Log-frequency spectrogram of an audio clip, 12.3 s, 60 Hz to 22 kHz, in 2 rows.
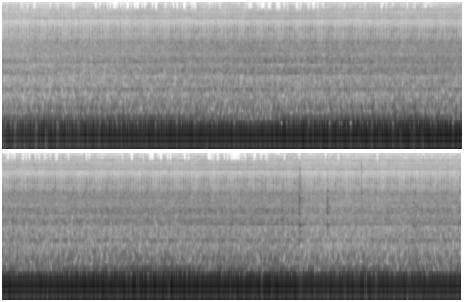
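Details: Sleeper turbo Honda making 300 lb-ft of torque, with the engine bay under inspection. A smooth, even idle with a steady low drone and no stumbles or misfires; it runs right.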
